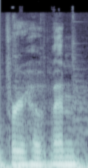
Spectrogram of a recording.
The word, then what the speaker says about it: Verhoeven: Despite awesome special effects, Hollow Man falls short of other films directed by Paul Verhoeven.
